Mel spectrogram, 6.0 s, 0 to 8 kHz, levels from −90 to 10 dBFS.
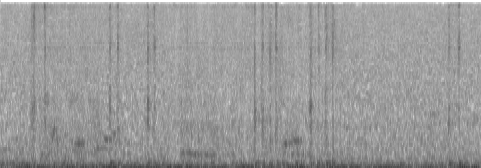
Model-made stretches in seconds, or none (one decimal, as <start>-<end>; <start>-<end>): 0.4-1.3; 2.1-4.3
